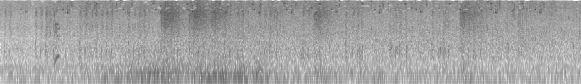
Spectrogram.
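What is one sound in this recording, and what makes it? Hooves thud on soft ground as a horse gallops.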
